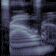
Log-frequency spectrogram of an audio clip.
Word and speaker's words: Frau: beau from i just i'm going by like how they pronounce it in the film which is frau yeah i try to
